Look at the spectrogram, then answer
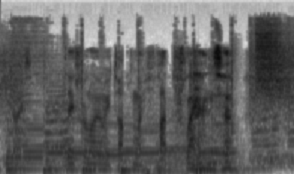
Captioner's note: chuckles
